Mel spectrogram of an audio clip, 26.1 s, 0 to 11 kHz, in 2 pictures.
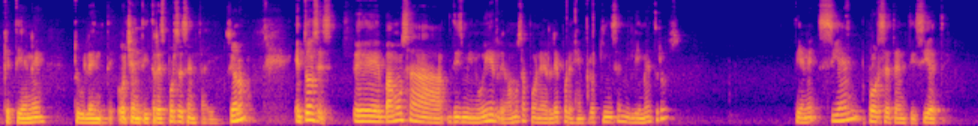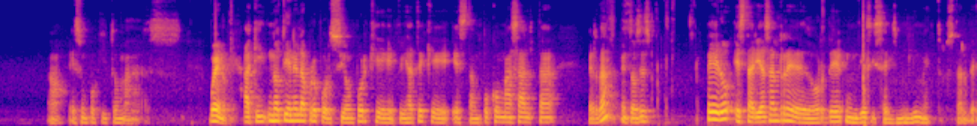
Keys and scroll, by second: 11.6 super+Tab, 21.8 super+Tab.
